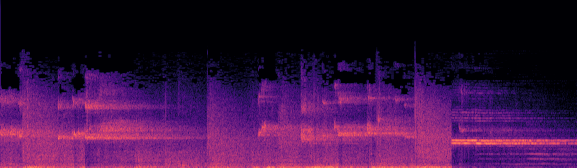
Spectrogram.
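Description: Basketball game play: the ball bouncing and sneakers squeaking on the court. The noise drops off suddenly near the end, leaving a faint steady high tone.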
